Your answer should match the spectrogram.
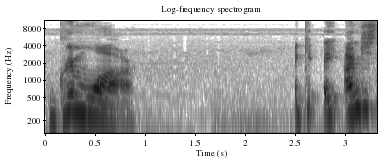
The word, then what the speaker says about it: Grimoire: today mmm I'm sorry I just realized I say Detective grimore again I said Detective grimore again oh my gosh thank you tiny TK for ruining my pronunciation of grit grimoire okay I'm just not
